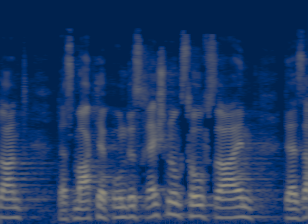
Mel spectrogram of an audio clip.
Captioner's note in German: none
